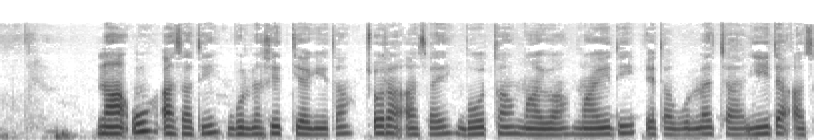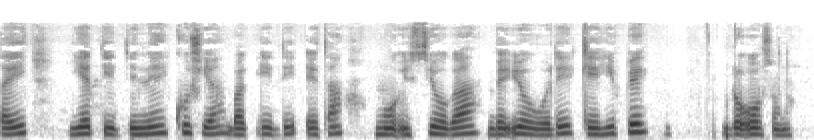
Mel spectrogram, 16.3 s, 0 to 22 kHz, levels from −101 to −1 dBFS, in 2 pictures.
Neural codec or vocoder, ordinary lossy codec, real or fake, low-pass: codec, 44.1 kHz, 7.8 kbps, Pupu-Codec; MP3, 48 kbps; fake; 14.4 kHz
